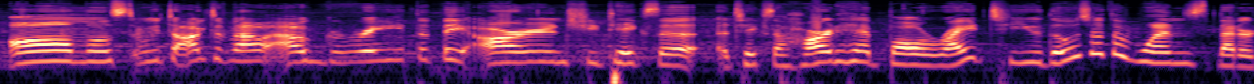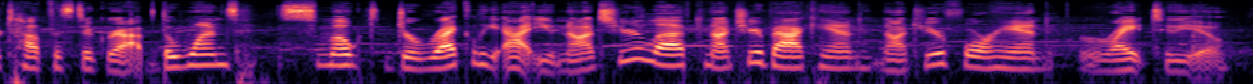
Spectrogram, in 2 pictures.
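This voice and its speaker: A woman with an American accent giving live analysis as a color commentator on a softball broadcast. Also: a little high, expressive, normal speed, hardly any pauses, soft background music.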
